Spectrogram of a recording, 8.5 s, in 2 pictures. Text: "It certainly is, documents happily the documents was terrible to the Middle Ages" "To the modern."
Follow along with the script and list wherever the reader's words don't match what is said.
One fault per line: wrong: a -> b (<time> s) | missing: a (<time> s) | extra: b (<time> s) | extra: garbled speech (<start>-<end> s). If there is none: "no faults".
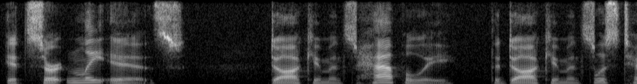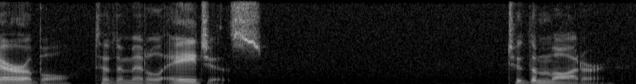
no faults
